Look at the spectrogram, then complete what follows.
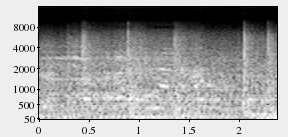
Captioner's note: cheers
